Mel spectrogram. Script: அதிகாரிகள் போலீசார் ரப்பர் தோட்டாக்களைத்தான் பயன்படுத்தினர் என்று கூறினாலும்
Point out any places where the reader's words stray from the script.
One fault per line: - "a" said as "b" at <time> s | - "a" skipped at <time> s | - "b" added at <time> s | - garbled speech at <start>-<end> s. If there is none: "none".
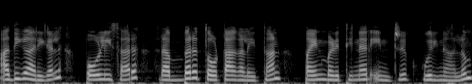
none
